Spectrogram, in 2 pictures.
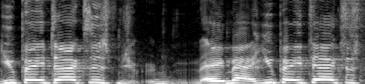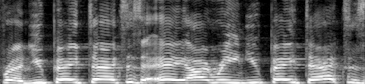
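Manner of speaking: can't believe he's hearing this; incredulous asking round. Retold or imitated. Matt asking the crowd in disbelief.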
